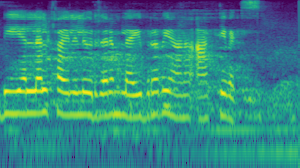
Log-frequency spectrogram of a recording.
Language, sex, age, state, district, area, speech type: Malayalam, female, 18-30, Kerala, Idukki, rural, read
